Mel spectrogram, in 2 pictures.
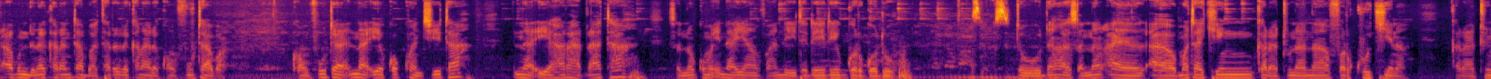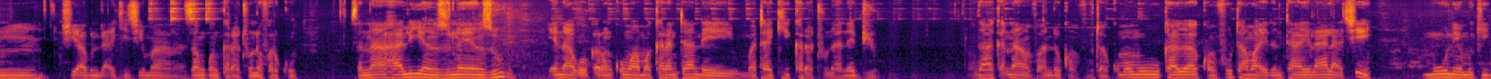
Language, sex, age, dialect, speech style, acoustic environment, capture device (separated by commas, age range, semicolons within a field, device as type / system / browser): Hausa, male, 25-34, Nigeria - Kano, focused, traffic; people talking, mobile / Linux / Chrome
